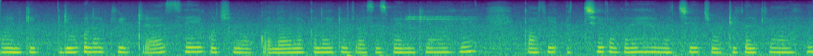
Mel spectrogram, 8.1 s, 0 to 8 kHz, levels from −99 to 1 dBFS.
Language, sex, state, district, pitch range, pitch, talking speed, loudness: Hindi, female, Delhi, New Delhi, 215-230 Hz, 220 Hz, 200 wpm, -16 LUFS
